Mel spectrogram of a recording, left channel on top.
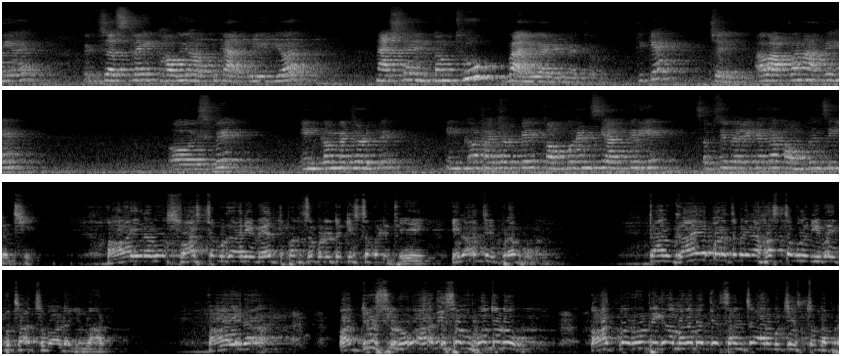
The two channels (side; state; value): both; different; correlation 0.00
